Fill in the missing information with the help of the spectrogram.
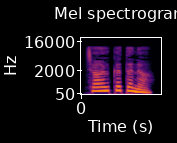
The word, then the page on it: ಚುಲಕತನ: culakatana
